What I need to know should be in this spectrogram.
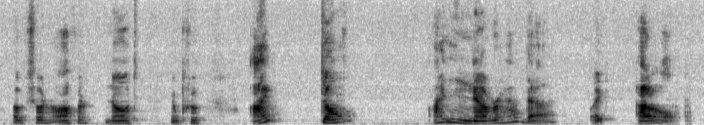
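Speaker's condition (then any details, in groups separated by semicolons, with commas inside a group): Spastic quadriplegic cerebral palsy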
